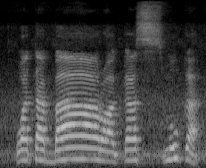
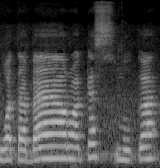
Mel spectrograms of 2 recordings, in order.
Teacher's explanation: تا پہ زبر واو پہ زبر الف با کے بعد آ رہا ہے، لہٰذا الف کے ساتھ با پڑھتے ہوئے لمبا کریں گے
